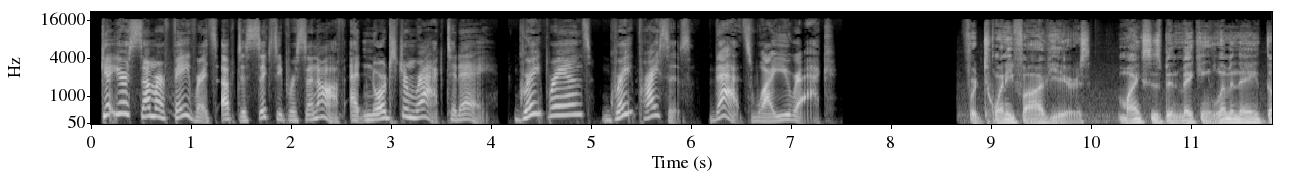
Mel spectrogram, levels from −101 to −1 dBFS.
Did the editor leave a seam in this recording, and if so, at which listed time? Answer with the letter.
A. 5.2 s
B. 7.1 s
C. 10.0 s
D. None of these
C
